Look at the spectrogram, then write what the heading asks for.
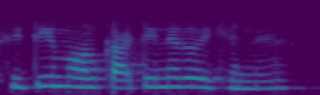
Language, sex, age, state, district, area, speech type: Bengali, female, 18-30, West Bengal, Purulia, urban, conversation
